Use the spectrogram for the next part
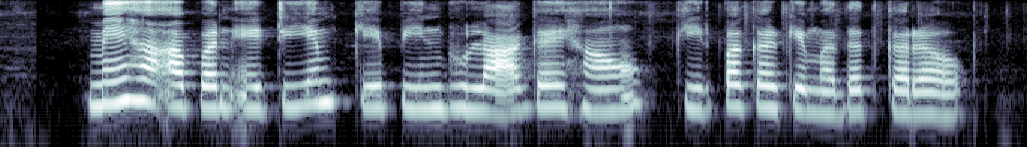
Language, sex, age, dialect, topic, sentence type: Chhattisgarhi, female, 31-35, Western/Budati/Khatahi, banking, statement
